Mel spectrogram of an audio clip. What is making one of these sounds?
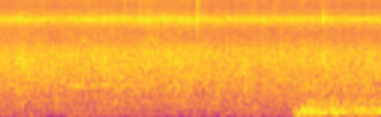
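Steady rain falls and patters.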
